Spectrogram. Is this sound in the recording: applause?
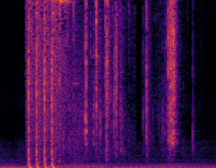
no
